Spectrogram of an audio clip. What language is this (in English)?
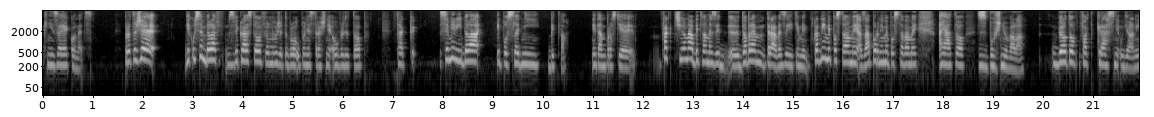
Czech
